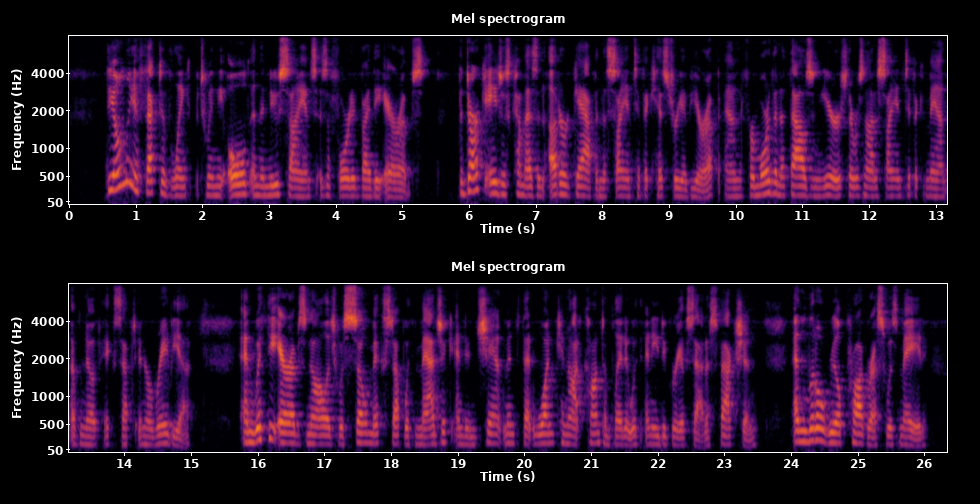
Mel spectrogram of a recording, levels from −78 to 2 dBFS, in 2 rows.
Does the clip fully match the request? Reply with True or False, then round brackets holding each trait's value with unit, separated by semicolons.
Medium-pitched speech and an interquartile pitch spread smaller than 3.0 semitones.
True (155 Hz; 2.6 semitones)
